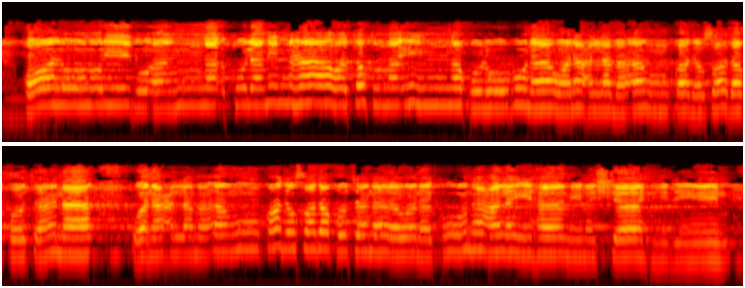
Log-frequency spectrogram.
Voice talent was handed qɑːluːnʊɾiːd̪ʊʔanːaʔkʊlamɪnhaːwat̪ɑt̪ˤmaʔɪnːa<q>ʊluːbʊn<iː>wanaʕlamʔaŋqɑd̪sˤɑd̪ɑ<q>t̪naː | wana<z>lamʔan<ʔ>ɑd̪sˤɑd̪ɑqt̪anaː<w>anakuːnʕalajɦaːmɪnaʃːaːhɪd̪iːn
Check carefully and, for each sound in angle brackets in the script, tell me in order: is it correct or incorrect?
correct, incorrect, correct, incorrect, incorrect, correct

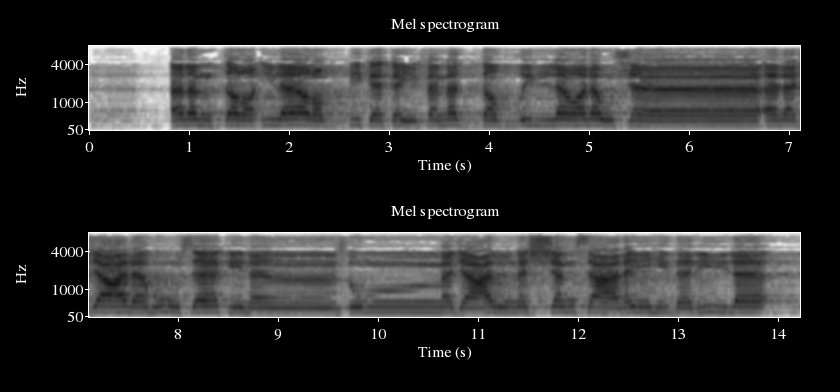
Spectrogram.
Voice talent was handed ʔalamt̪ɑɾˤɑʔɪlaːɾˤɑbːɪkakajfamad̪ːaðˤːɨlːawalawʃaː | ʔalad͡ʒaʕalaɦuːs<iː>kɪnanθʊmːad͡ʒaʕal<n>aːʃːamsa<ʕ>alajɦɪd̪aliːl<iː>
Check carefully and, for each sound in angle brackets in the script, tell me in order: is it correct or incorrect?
incorrect, correct, correct, incorrect

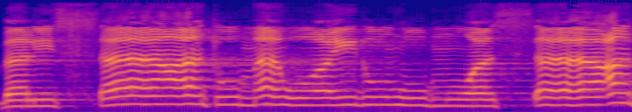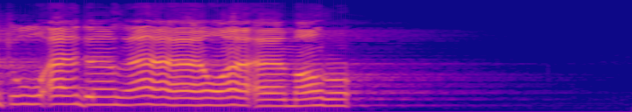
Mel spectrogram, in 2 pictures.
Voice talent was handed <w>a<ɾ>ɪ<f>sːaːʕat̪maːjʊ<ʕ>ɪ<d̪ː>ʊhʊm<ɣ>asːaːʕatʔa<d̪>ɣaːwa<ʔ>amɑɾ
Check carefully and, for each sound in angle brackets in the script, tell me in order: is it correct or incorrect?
incorrect, incorrect, incorrect, correct, incorrect, incorrect, correct, correct

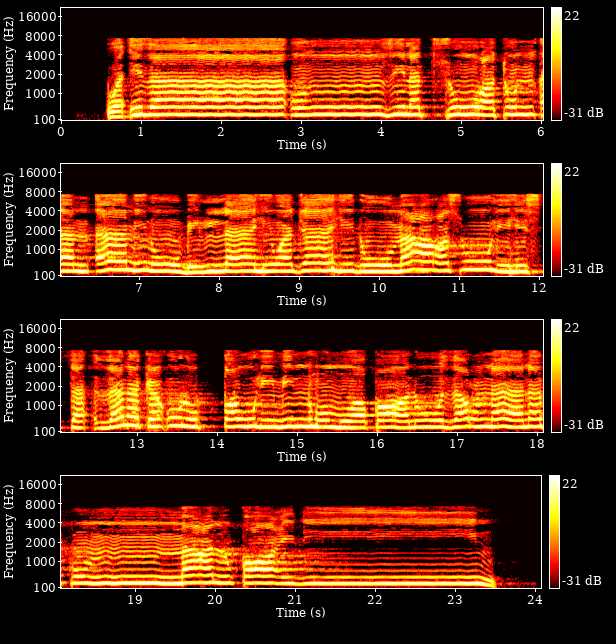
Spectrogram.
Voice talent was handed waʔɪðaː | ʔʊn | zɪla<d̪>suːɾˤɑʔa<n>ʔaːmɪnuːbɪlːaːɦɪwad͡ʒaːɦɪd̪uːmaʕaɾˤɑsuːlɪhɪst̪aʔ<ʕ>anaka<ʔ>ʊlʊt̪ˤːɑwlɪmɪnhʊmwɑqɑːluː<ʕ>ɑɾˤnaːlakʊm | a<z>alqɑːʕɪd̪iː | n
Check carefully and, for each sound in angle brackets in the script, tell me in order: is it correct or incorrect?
incorrect, correct, incorrect, correct, incorrect, incorrect

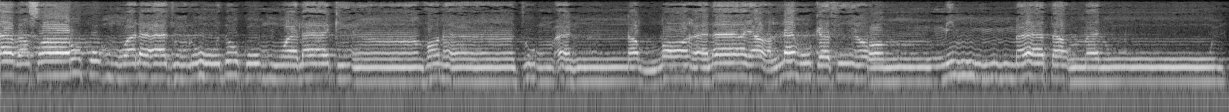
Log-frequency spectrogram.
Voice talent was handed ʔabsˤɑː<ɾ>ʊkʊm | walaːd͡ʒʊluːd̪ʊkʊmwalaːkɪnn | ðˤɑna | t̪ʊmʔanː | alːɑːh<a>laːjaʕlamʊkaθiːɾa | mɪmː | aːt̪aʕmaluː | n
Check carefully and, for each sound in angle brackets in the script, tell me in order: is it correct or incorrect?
correct, correct

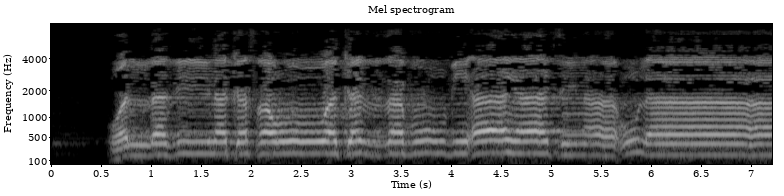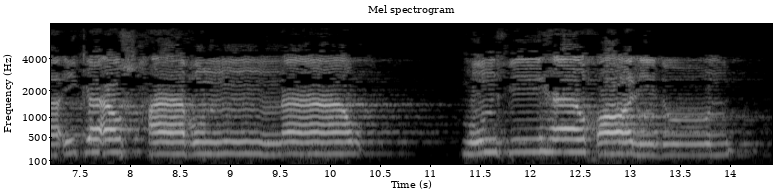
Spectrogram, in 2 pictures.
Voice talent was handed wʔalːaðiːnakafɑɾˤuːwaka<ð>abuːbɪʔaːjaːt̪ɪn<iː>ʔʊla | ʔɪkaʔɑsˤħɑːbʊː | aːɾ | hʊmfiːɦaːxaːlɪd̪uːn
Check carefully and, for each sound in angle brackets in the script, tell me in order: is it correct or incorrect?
incorrect, incorrect

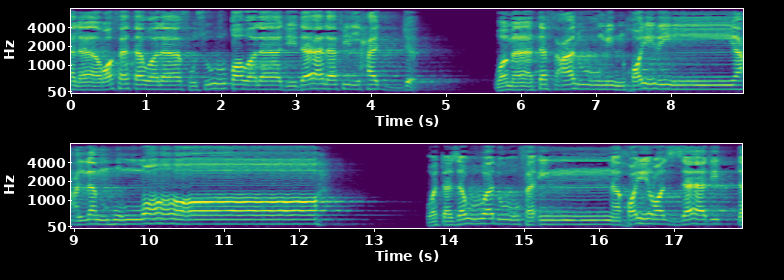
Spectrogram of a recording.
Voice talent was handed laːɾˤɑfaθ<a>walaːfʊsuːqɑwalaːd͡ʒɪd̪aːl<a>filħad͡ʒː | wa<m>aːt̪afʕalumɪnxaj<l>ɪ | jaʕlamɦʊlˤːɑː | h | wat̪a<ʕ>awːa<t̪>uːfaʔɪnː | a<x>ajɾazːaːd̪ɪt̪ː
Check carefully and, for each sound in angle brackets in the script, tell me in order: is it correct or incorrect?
correct, correct, correct, incorrect, incorrect, incorrect, correct

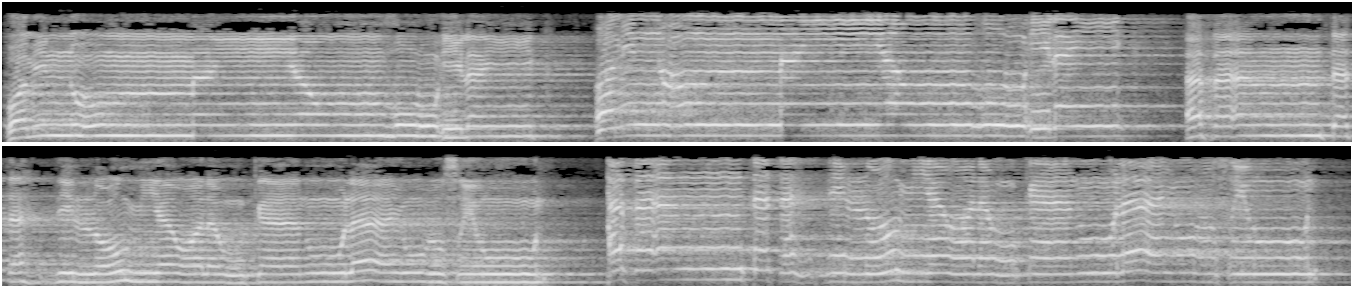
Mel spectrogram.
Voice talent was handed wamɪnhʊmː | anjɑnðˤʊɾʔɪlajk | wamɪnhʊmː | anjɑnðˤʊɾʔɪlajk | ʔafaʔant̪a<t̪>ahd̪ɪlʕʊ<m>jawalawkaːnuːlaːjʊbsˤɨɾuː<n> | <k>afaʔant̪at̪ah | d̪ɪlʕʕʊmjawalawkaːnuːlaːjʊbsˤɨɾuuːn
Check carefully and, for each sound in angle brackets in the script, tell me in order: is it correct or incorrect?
correct, correct, correct, incorrect

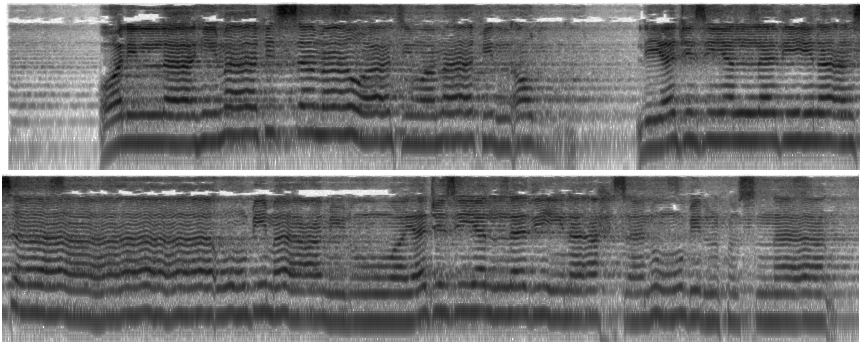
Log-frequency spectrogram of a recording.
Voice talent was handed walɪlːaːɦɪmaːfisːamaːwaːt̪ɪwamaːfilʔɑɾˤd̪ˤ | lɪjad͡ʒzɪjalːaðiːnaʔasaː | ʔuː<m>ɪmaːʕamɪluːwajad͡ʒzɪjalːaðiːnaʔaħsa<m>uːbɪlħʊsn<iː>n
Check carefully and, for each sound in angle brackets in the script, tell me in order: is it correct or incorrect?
incorrect, incorrect, incorrect

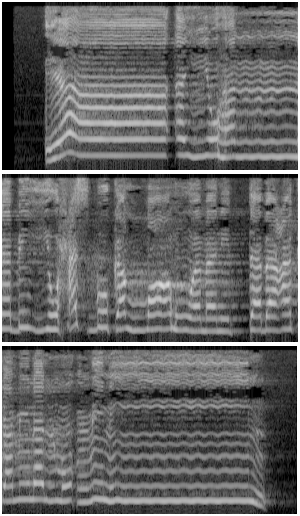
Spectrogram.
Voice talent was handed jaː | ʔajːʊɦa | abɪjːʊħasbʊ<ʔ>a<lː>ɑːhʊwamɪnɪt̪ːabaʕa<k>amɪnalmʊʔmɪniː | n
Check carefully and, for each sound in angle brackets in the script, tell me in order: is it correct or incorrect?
incorrect, correct, correct

